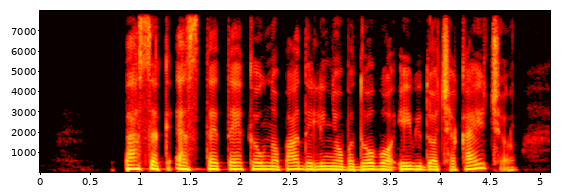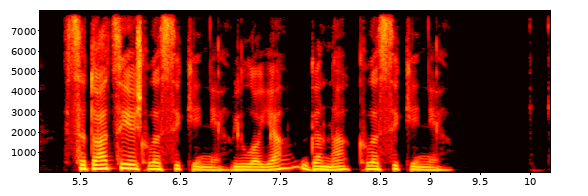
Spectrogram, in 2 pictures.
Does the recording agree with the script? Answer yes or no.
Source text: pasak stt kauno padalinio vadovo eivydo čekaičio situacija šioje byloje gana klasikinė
no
